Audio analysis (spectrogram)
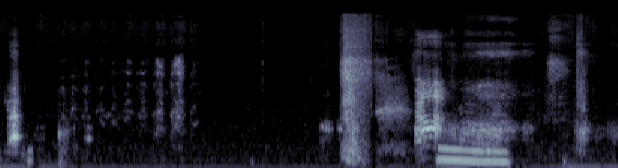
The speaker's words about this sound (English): Oh, man. Was that the dog? Boy.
